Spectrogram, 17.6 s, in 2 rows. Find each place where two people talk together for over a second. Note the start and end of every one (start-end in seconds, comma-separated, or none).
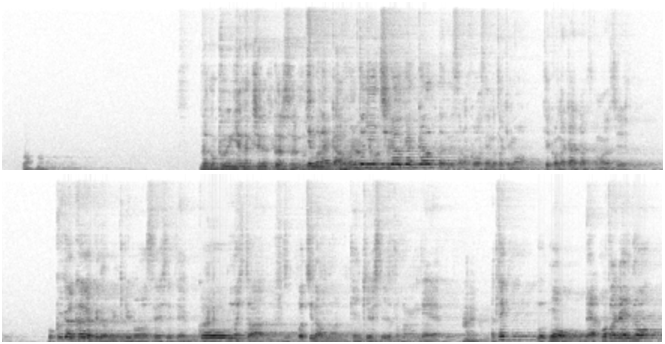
4.0-5.3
